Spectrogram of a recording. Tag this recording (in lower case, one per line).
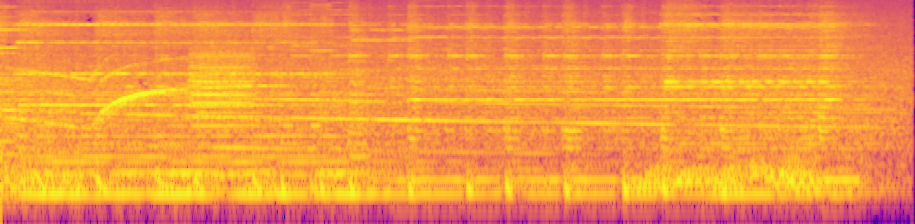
vehicle
music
